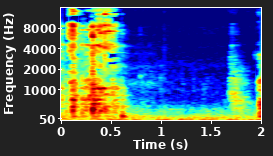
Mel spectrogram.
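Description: Steel hand tools, a hammer and combination wrenches, clinking against each other in a metal tool-chest drawer: a short, ringing metallic clatter in the first half-second.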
